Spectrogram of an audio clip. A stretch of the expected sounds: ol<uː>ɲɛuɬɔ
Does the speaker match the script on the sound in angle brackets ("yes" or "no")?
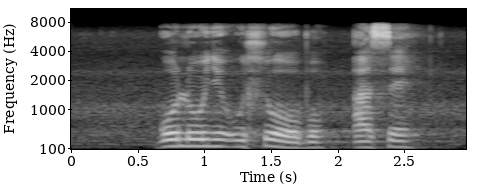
no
